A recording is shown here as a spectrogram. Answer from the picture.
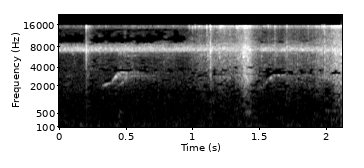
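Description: Near silence: faint outdoor ambience with a steady high-pitched insect drone, a short faint chirp about half a second in, and a few soft clicks.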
